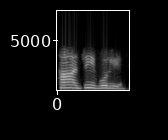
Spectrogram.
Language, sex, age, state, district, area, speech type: Hindi, female, 30-45, Bihar, Begusarai, rural, conversation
